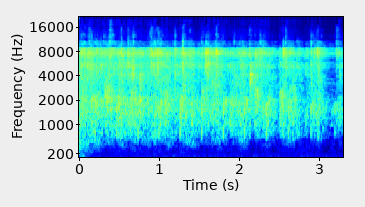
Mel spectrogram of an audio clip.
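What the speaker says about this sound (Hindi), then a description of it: "कृपया पुणे जान जोरदार तालियों से हमारे जवान साथी का अभिनंदन करें।" Ceremony audience applauding loudly, a thick, sustained roar of many hands clapping that holds steady for several seconds before easing slightly near the end.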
